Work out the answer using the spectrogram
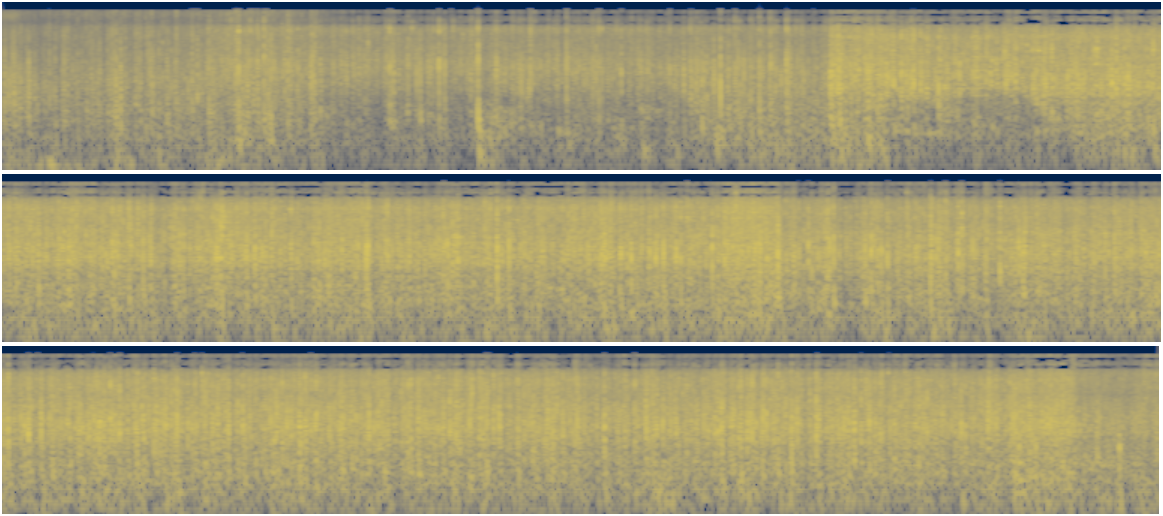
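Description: Steady rain falling, a dense even patter that grows clearly louder about seven seconds in and then holds steady.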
